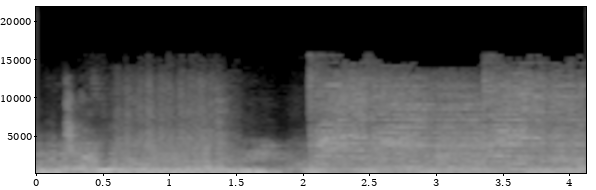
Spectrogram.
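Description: Live rock band playing: electric guitars, bass and drum kit. The music dips briefly just before two seconds in, then the full band comes back in with cymbals washing over the top.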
